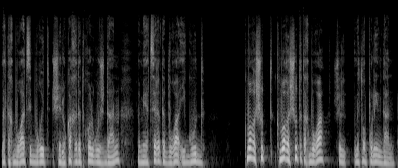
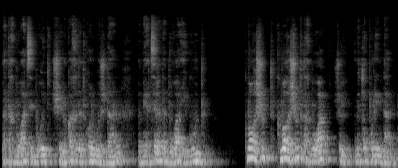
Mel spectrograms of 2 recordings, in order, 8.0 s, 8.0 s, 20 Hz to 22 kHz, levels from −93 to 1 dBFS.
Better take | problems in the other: first | off-mic speech; far // room echo; slight; dies away in 0.4 s

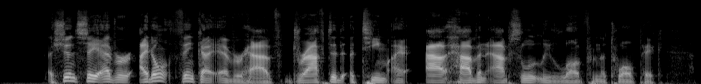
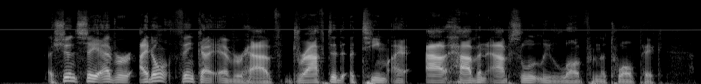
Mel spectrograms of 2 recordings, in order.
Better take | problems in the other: first | high-pitched whine; faint; throughout; 5 kHz, 30 dB below the speech

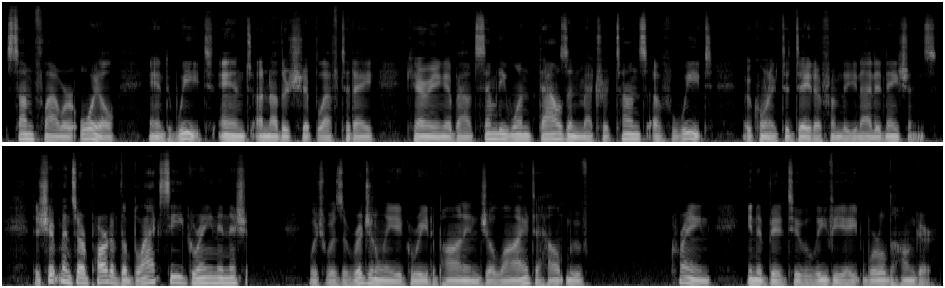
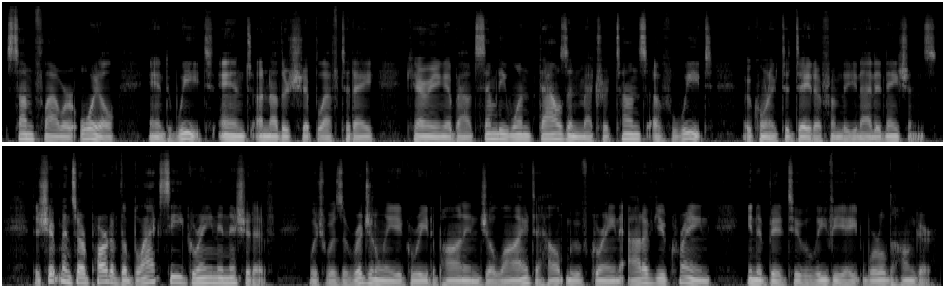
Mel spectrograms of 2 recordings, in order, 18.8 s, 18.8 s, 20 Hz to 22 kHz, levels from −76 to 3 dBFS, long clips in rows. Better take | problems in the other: second | audio cutting out; at 12 s and at 15 s for 1 s

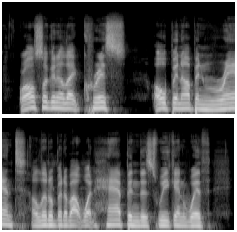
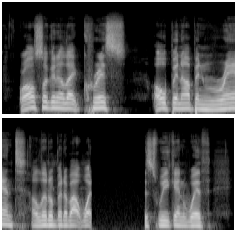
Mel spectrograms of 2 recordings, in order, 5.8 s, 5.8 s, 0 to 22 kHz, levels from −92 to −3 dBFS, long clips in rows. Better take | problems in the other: first | audio cutting out; at 4 s for 0.5 s

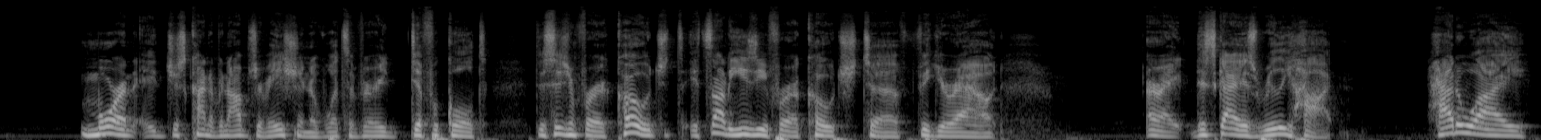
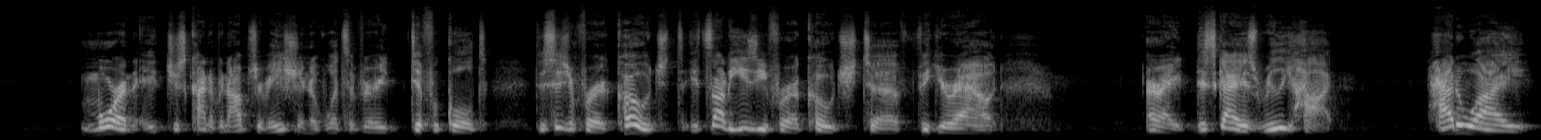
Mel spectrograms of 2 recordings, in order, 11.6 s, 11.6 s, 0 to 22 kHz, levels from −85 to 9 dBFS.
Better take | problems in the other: first | thin; very; fading below 300 Hz

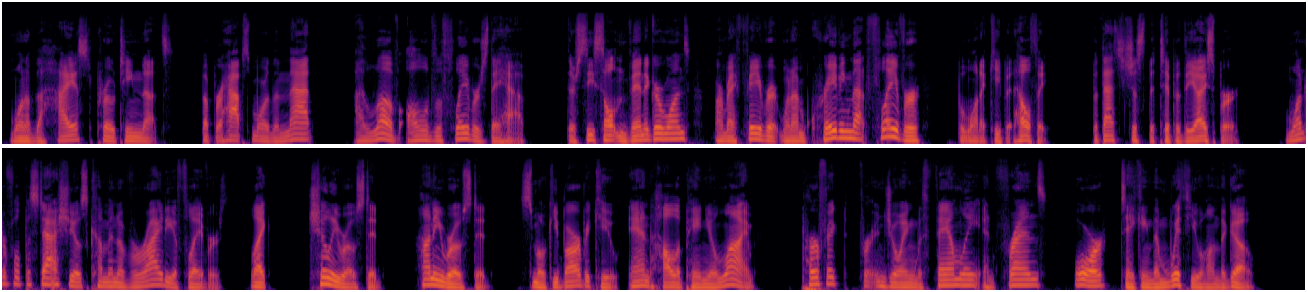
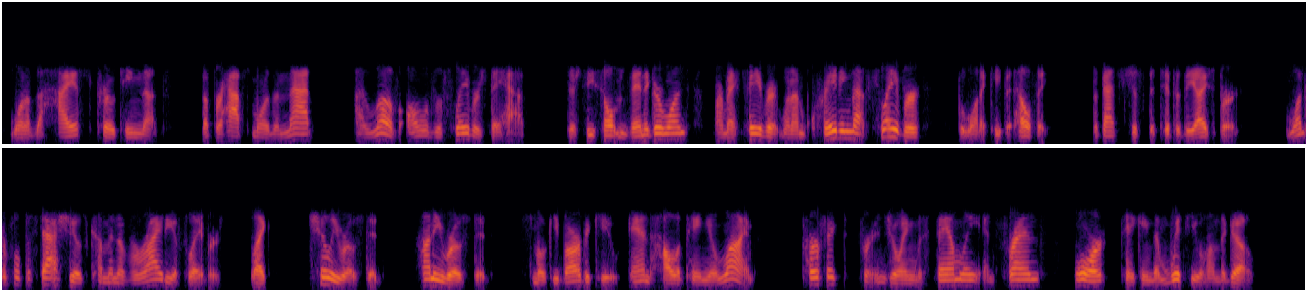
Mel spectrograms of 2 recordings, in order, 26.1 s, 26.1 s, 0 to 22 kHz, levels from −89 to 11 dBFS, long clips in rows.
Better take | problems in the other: first | phone-call audio; nothing above 3 kHz

